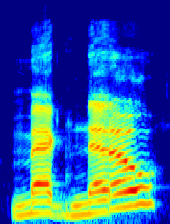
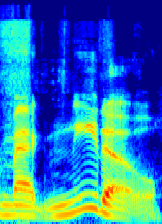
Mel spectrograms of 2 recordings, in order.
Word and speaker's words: Magneto: us up with somebody here's one magneto or magneto magneto yep i'm with you magneto that's another one i've heard people like magneto cheesy it's because it's magnet they're like a magnet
